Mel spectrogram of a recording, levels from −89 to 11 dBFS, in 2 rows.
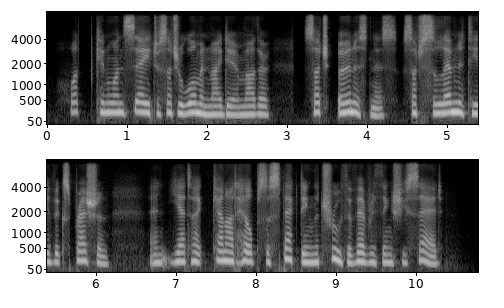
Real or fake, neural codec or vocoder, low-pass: fake; codec, 16 kHz, about 1 kbps, DyCAST, with the encoder's durations; 7.2 kHz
